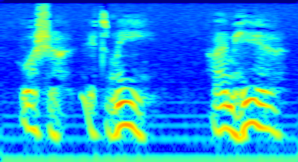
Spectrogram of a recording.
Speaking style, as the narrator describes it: he said softly

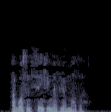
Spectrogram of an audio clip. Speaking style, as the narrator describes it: Jean-Philippe said quietly

